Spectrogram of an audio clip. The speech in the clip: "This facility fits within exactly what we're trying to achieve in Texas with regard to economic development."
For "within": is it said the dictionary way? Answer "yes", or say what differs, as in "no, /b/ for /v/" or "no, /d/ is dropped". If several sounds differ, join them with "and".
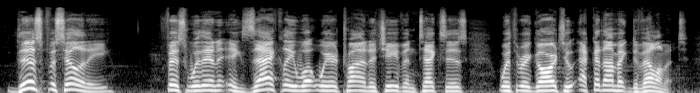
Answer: yes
